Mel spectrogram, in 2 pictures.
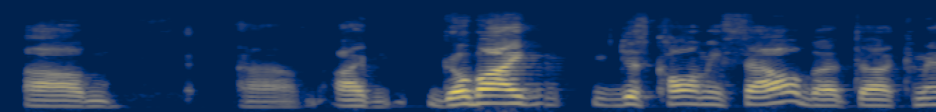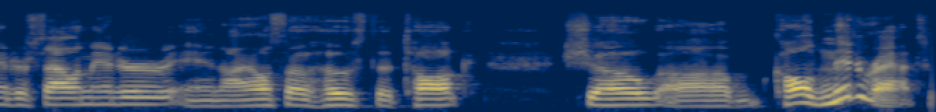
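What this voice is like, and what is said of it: Noticeable non-local accent. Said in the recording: “I guess I'm the guy with the funny accent.”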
